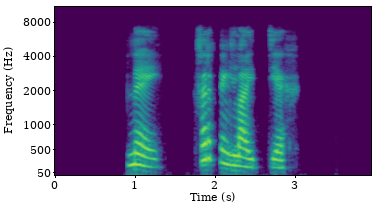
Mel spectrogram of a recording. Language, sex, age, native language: Icelandic, female, 30-39, Icelandic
